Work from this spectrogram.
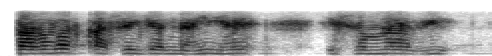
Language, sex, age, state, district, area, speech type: Hindi, male, 60+, Uttar Pradesh, Prayagraj, rural, conversation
